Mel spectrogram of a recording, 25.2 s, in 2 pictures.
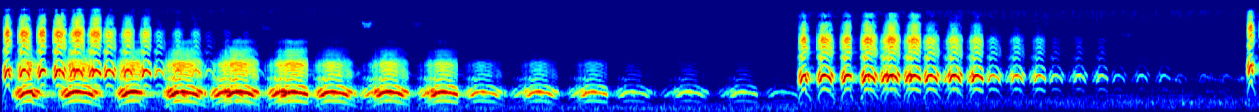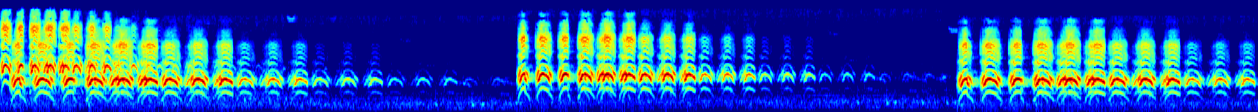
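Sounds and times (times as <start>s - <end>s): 
crow cawing in raspy bursts: 0.0s - 11.8s, 12.5s - 21.5s, 22.2s - 25.1s.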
